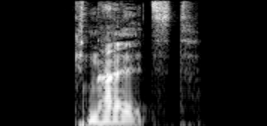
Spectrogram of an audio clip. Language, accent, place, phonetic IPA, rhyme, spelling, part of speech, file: German, Germany, Berlin, [knalst], -alst, knallst, verb, De-knallst.ogg
- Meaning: second-person singular present of knallen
